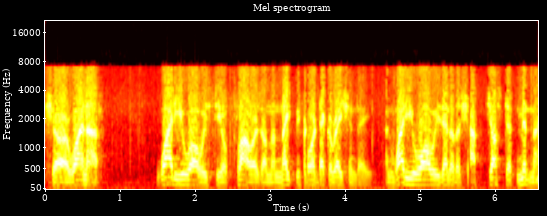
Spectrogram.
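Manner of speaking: loud, pushing questions; pressing interrogation. Acted. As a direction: lean on the suspect hard. Cop interrogates the prisoner.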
